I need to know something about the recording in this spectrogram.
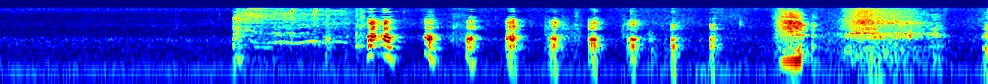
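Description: A man laughing: a quick run of short bursts, about four a second, starting about a second and a half in, then a longer, louder laugh near the end.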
